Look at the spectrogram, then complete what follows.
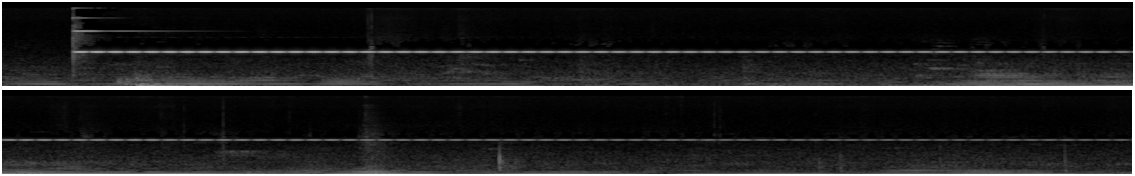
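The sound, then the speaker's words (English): A meditation chime is struck once, and its clear, high, steady tone rings on for many seconds, slowly fading while a soft low hum lingers underneath. No one speaks. “When you hear the chime, listen to the sound for as long as you can.”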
